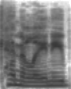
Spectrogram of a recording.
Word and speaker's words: cannellini: butter beans or cannellini, that's how you say it, cannellini beans.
